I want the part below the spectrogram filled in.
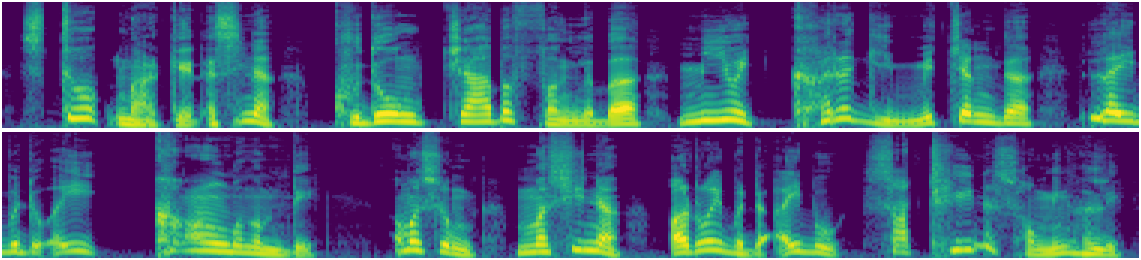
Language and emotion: Manipuri, angry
